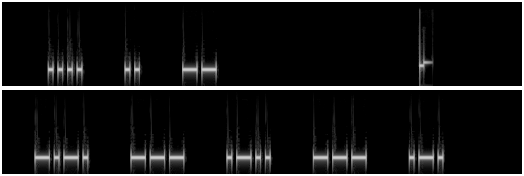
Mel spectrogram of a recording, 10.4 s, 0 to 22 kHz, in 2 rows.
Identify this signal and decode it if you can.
Morse code, heard as a keyed tone, about 25 wpm, spaced as for 14 wpm, 700 Hz. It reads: HIM COLOR
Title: 3x Character Spacing - Top 300 Words - 25wpm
